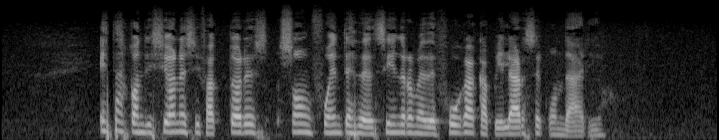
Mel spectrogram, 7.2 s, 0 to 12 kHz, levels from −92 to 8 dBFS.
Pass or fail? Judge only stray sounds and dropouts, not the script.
pass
